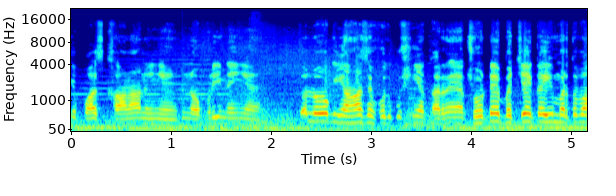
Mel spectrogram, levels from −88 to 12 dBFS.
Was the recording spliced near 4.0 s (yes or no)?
yes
